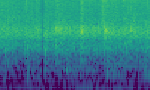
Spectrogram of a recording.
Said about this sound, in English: I mean, she goes all out. So can we just please give her a warm applause for appreciation. So thank you,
